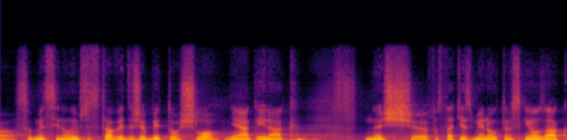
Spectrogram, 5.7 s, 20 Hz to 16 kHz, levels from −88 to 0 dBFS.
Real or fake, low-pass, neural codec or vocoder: fake; 10.8 kHz; codec, 24 kHz, 0.9 kbps, DualCodec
